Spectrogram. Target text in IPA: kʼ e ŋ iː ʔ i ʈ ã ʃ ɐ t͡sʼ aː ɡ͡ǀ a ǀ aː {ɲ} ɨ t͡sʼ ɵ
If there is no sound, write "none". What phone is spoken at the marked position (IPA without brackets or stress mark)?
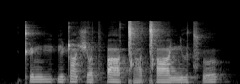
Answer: ɲ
